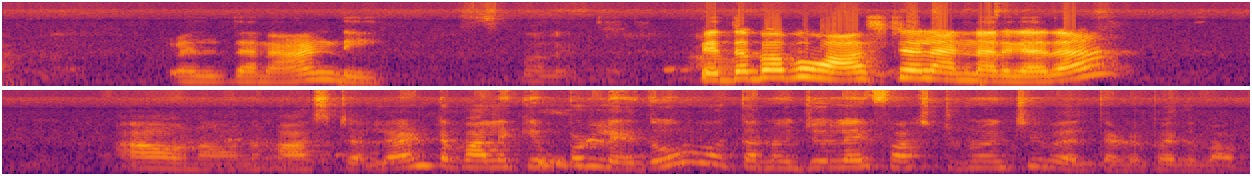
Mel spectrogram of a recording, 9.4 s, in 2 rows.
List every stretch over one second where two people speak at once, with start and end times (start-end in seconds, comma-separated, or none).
2.6-4.0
